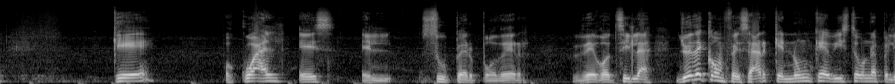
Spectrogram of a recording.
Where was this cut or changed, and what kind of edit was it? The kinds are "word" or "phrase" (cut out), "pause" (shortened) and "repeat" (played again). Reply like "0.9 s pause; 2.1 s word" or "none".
2.9 s pause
